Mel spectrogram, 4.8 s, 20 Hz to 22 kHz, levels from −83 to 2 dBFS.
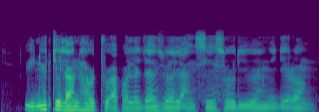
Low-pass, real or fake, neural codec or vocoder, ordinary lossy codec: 7.2 kHz; real; none; none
